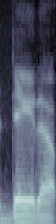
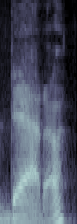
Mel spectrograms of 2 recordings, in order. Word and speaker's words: data: this for a minute the word data which by the way can pronounce either data or data some some do one some to the other is the plural of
